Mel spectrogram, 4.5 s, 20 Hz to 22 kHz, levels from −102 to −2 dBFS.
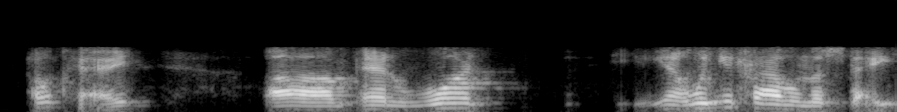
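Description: Throughout, the speech carries G.723.1 codec damage. Nothing above 3.8 kHz survives. Heavy, slow-updating low-bitrate coding, fitting about 6.3 kbit/s, leaves it muffled and hoarse.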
